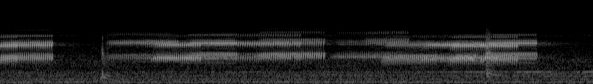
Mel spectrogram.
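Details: Night chorus of tree frogs following a rainy summer day: long overlapping trilled bursts, harsh and buzzy, running several seconds with short gaps between callers, faint clicks in the background.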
